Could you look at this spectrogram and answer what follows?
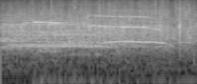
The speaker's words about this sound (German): Ich hoffe, du hörst dem Publikum und du siehst, wie die Berliner dir zujubeln. Du bist es allerdings in letzter Zeit natürlich etwas gewöhnt. Im Grunde jubeln dir alle zu.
